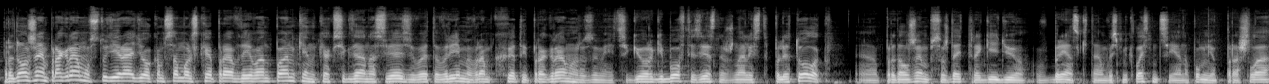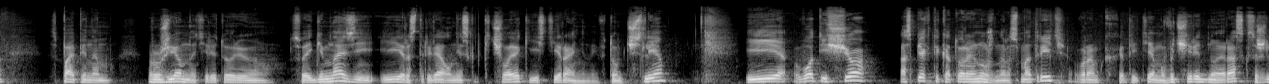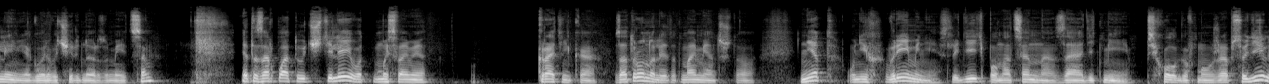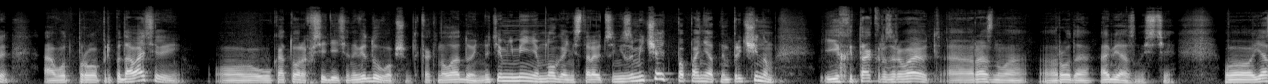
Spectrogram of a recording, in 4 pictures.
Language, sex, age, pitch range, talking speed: Russian, male, 20-39, 100-140 Hz, 160 wpm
